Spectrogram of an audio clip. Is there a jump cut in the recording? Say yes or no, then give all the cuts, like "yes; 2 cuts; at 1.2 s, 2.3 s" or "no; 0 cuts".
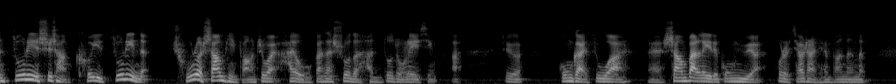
no; 0 cuts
